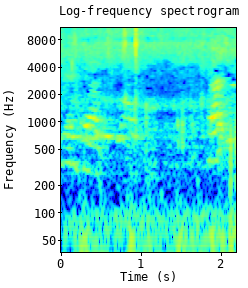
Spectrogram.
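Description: Sipping a Pepsi-and-milk drink from a glass mason jar, with a short wavering voice-like sound near the start and again near the end.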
